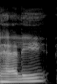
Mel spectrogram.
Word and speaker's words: Halle: Chloe X, is het heel of Halle? – Oh, het is Hallie. Geen van beide. Het is Chloe en Halle. – Oh, Chloe en Halle. – Halle, het zijn zusjes.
